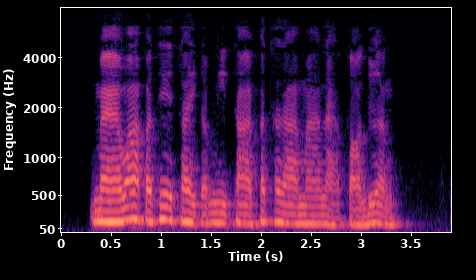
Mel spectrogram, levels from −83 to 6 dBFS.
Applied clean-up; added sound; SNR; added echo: neural separator model SepFormer DNS4.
